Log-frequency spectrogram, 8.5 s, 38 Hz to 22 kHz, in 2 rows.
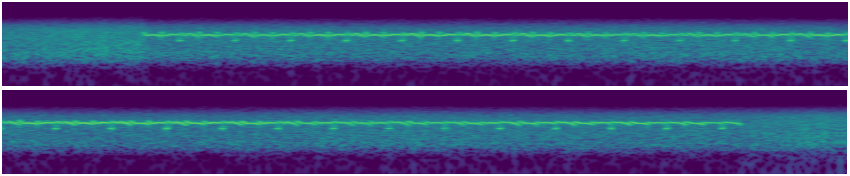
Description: SSTV (slow-scan television), Scottie S2, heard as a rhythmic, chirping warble, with radio static.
